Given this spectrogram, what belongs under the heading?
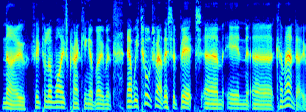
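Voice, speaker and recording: A man's voice: medium pitch, moderate pace, bright, forceful tone, no echo, poor audio. A middle-aged man in casual discussion as a film podcast co-host, reflective and given to hedging his remarks.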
